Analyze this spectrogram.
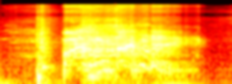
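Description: A man coughs: one short rough burst, then a longer, harsh, rasping cough that fades into quiet.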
